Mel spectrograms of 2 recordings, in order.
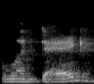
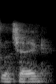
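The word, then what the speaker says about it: Ledaig: So Lecheg, if you're looking for it, looks like Ledeg, Harmony, as she just put it in there. It's pronounced Lecheg.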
